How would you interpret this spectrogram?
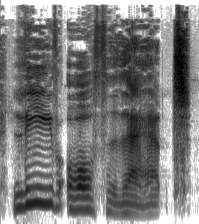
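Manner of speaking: high, loud, slow scream; screamed Queen. A narrator's reading. The Queen at the bowing gardeners, an irritated scream. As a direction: shriek it in irritation. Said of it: "screamed the Queen".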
